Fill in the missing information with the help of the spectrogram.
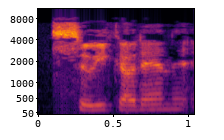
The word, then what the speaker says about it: Suikoden: Suikoden, it's I mean, you know, from the McDole thing you would think you know, holy shit.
